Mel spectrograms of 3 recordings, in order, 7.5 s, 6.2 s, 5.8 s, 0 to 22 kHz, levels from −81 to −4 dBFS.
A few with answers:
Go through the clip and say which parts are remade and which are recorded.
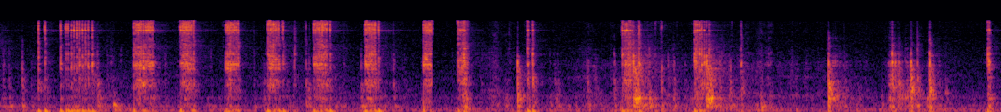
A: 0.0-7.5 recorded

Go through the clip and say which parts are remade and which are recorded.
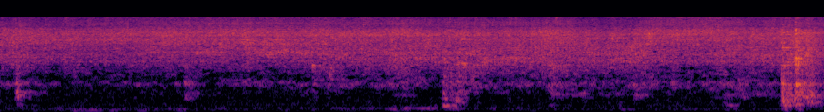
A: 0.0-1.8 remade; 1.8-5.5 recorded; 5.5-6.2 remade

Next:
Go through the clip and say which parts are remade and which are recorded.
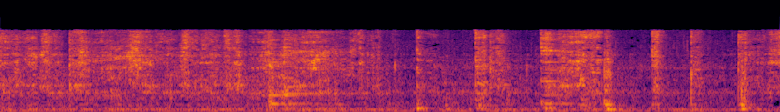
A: 0.0-5.9 recorded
